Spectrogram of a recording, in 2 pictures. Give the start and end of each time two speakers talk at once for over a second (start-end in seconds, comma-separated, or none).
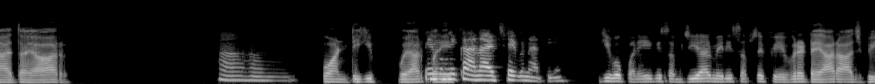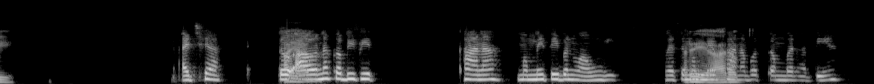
none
